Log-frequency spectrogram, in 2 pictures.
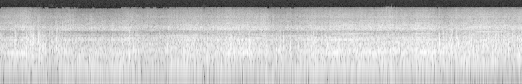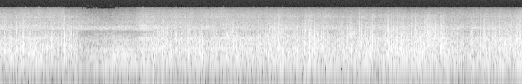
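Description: A snowmobile engine hums steadily close by.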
